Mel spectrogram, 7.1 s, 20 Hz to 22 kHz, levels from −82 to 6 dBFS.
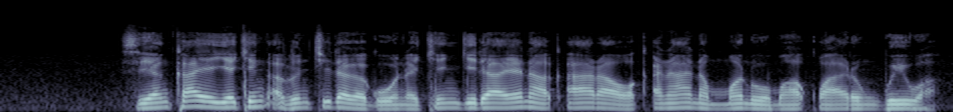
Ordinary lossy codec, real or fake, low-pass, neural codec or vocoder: none; real; 9.9 kHz; none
